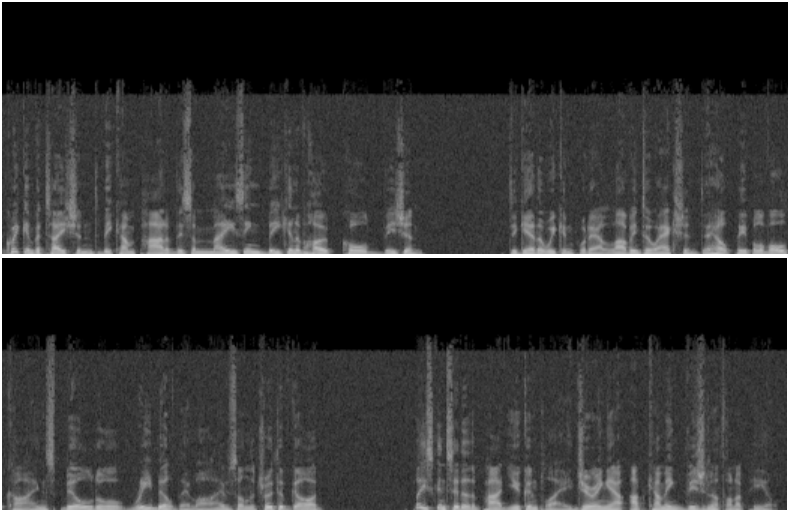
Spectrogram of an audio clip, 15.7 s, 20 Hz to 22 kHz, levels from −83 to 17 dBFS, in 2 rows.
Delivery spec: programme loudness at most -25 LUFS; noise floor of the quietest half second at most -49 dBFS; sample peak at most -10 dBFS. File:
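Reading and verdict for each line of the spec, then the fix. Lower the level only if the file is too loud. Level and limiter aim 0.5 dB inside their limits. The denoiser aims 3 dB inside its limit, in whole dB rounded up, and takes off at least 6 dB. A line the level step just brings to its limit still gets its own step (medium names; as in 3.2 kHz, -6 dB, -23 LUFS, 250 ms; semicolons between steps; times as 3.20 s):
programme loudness -19.0 LUFS: fail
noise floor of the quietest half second -46 dBFS: fail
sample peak -5.0 dBFS: fail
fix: trim -6.5 dB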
